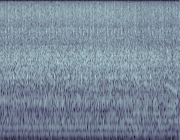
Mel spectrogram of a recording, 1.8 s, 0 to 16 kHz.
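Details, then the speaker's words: 2013 Toyota Vios, engine running with AC on, replacement AC compressor clutch relay plugged in: click then clutch engages, even idle with compressor pulling steadily, no slipping or chatter; AC working; old faulty relay left the clutch off. "เสียบไปมันต้องดังแตกพอดังแต๊กนี่แสดงว่าเออหน้าคัชพร้อมแอร์ทำงานนะครับผมเนี่ยเพื่อนๆได้ยินเสียงมั้ยครับเนี่ยนะครับผมหน้าคลัชพร้อมแอร์จับแล้ว"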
